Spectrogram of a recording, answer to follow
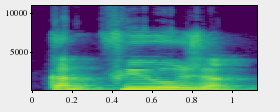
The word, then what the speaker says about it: confusion: అంటే లాస్ట్ నుంచి సెకండ్ సిలబల్ని అన్ని సిలబల్స్ కంటే ఎక్కువ ఫోర్స్గా పలుకుతున్నాం కాబట్టి then the primary stress is on the second syllable from the last. That means fusion. Confusion.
